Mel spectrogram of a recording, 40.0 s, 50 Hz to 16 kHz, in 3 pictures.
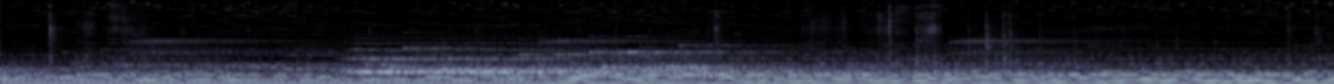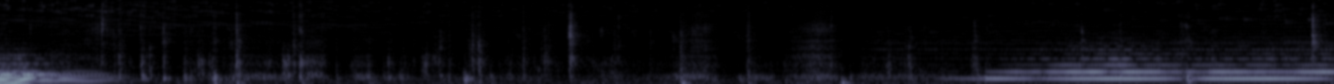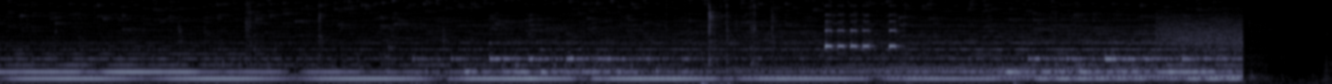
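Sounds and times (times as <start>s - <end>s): breathy noises: 0.0s - 14.9s
background music: 0.0s - 16.6s, 22.0s - 39.2s
wet chewing smacks: 14.3s - 21.8s
timer alarm short high beeps: 34.9s - 35.8s.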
